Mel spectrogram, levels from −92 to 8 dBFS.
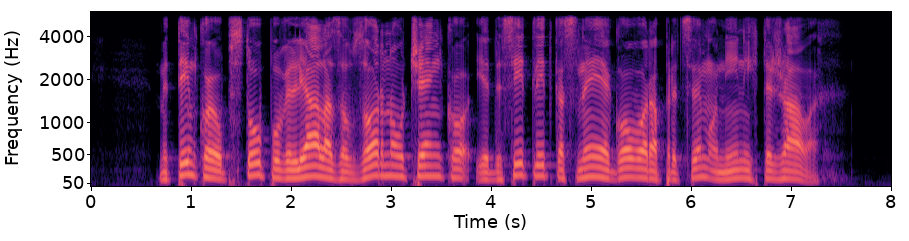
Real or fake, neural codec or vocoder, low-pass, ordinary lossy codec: real; none; 5.4 kHz; none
